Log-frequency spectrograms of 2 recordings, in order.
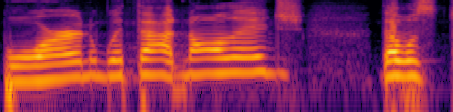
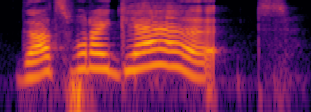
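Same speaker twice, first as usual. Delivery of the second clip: high, drawn-out mock lament; playful self-blame; 7 semitones higher than usual. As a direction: stretch it slowly in singsong resignation.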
